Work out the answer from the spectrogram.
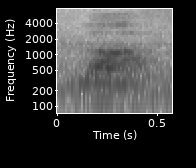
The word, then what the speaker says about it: laugh: Laugh, GH spelling, but what's the sound? The sound is an F sound. Laugh.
